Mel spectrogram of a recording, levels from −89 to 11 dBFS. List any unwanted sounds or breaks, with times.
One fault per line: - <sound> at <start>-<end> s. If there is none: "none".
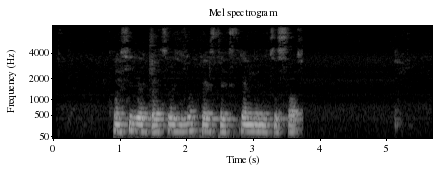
none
